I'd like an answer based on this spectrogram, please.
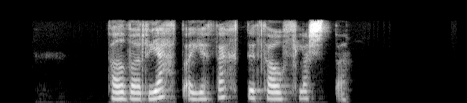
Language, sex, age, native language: Icelandic, female, 20-29, Icelandic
